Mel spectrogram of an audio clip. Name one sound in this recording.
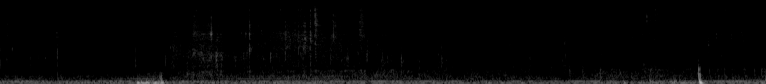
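Dry leaves rustle and crackle under a small monkey's feet.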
